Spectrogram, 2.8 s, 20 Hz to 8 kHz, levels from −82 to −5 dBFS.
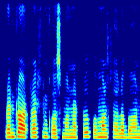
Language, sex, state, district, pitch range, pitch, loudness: Telugu, male, Andhra Pradesh, Chittoor, 205-230 Hz, 215 Hz, -23 LUFS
